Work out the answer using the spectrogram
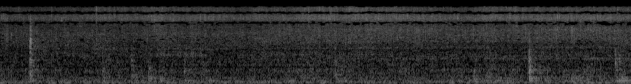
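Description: Beans frying in olive oil in a pan, sizzling steadily while a wooden spoon stirs them, with a sharp knock of the spoon against the pan just after the start and a fainter one near the end.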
